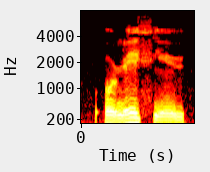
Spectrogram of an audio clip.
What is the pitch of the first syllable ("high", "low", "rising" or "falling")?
low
